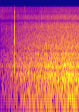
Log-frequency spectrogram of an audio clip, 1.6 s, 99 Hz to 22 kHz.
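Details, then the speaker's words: HVAC blower motor after a new 7.5 µF run capacitor was installed: smooth, even rush of air building as the wheel spins up quicker than before, no hum or rattle. It draws 0.9 A; normal operation. "could hear it now it sounds much quicker much better than before we have a new capacitor in 7.5 microfarad"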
